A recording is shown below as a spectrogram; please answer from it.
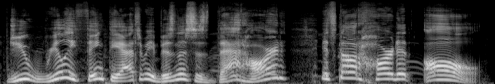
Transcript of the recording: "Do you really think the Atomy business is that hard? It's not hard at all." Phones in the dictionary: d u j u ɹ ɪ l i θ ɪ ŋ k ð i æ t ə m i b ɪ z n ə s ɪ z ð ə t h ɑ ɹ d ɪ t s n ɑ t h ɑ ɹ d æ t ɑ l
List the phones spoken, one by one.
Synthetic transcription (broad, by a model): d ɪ j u ɹ ɪ l i θ ɪ ŋ k ð i æ t ə m i b ɪ z n ə s ɪ z ð ə t h ɑ ɹ d ɪ t s n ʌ t h ɑ ɹ d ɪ t ɑ l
